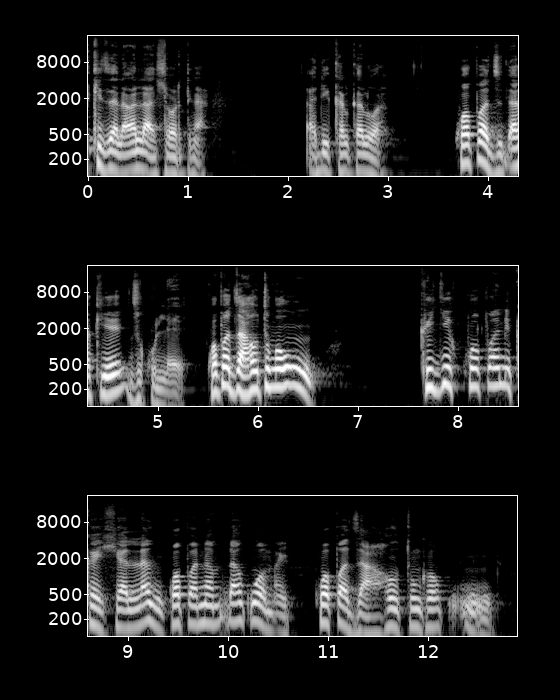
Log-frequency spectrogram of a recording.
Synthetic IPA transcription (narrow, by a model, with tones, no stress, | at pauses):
ki˦za˨la˨wa˦la˨ɬa˦wa˨ɾti˨ŋa̰˨ | a̰˨di˦ka˦lka˦lwa̰˨ | kʷa˦pa˦d͡zi˨da˦ki˦je˦d͡zu˨ku˨lːa̰˨jḛ˨ | kʷa˦pa˦d͡za˨ha˦u˦tu˦ŋɡa˦wu˦u˨ | ki˦ɡʲi˦kʷa˦pa˦ni˦ka˨ha˨lːa˦ɡi˨kʷa˦pa˦na˦mɗa˦kwa˦ma˨i˨ | kʷa˦pa˦d͡za˨ɦa˦u˦tu˦ŋɡa˦ṵ˦u˨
